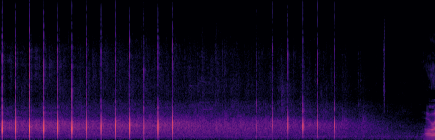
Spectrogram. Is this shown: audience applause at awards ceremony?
yes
